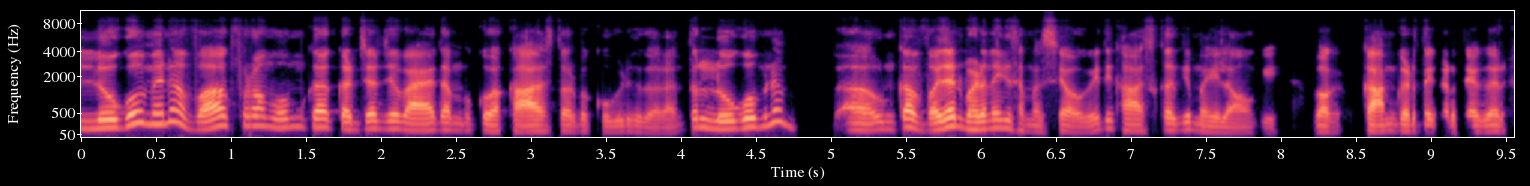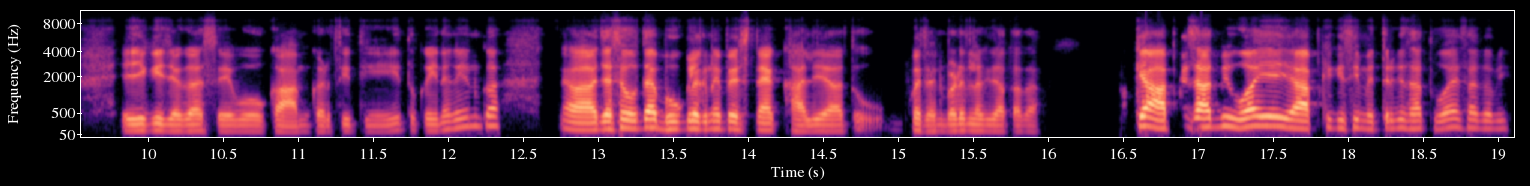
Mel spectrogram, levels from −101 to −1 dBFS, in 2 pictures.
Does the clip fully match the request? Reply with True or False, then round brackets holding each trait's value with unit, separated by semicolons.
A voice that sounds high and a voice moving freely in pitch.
False (135 Hz; 6.9 semitones)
